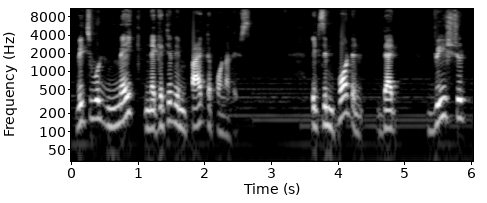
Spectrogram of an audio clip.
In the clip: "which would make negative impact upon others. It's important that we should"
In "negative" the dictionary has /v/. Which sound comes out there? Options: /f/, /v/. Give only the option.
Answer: /v/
